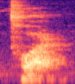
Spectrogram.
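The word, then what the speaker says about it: thwart: इसमें W silent है, इसको पढ़ेंगे अपन थ्वार्ट।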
